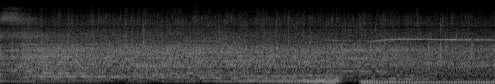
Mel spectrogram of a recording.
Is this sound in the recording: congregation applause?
yes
